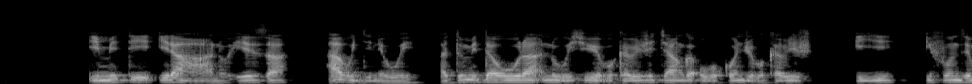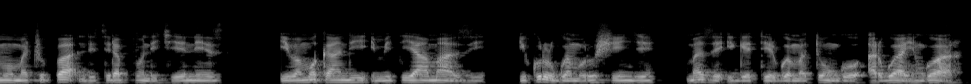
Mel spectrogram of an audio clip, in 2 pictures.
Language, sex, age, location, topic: Kinyarwanda, male, 25-35, Nyagatare, agriculture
